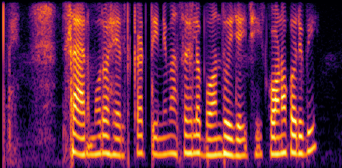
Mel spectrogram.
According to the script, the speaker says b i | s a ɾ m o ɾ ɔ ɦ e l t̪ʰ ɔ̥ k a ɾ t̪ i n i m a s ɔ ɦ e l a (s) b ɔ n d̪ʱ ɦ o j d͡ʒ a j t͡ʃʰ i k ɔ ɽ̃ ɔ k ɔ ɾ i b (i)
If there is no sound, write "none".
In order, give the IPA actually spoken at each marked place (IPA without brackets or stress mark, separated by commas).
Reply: none, i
